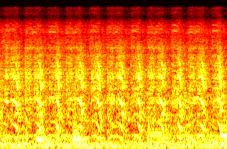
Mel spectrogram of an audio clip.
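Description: A truck engine cranks without starting, though it had been running fine a few hours earlier. The starter churns in a steady, rhythmic series of pulses at even loudness throughout, and the engine never catches.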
